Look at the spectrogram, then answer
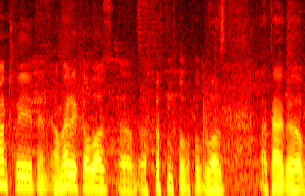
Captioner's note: laughs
